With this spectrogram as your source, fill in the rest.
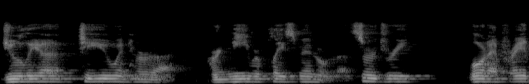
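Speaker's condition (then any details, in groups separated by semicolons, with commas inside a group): Cleft palate; congenital cleft palate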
